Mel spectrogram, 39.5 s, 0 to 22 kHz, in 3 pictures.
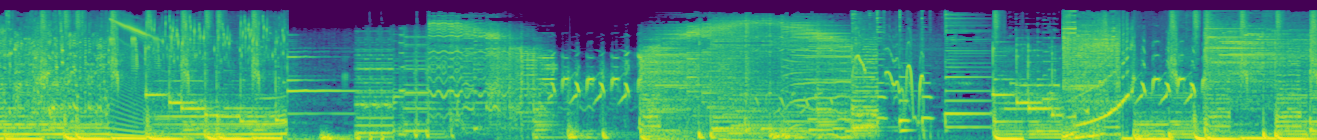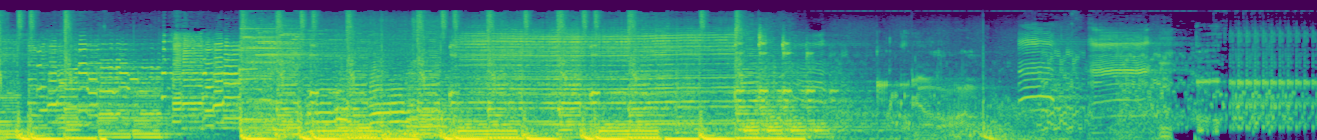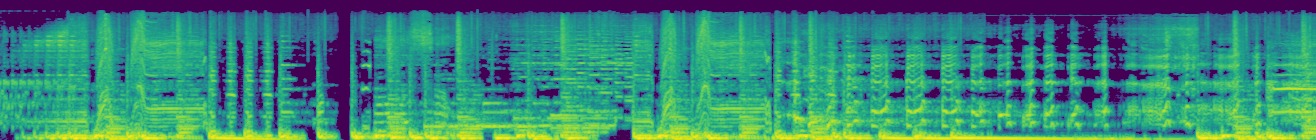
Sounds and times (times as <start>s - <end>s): Music: 0.0s - 21.9s, 26.8s - 36.3s, 38.3s - 39.5s.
